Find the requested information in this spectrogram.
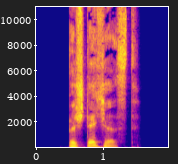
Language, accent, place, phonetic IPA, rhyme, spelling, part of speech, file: German, Germany, Berlin, [bəˈʃtɛçəst], -ɛçəst, bestechest, verb, De-bestechest.ogg
- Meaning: second-person singular subjunctive I of bestechen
